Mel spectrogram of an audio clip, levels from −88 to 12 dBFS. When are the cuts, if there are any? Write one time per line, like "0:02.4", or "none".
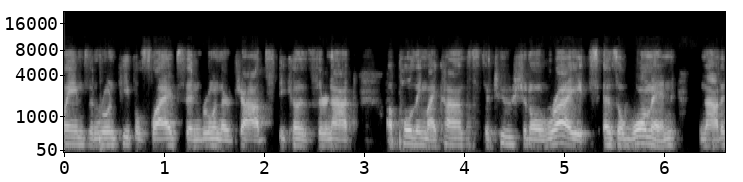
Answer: none

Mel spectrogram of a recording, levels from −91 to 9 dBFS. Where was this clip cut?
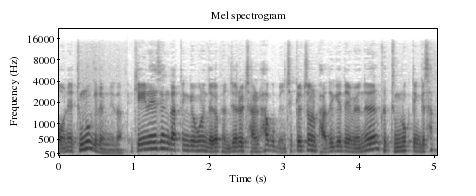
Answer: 0:00.9

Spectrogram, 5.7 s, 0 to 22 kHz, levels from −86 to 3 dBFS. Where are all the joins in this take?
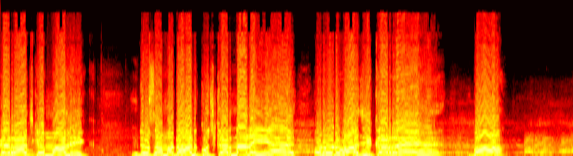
none

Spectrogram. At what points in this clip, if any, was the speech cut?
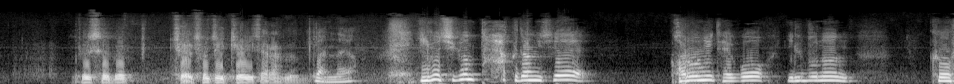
0:04.6

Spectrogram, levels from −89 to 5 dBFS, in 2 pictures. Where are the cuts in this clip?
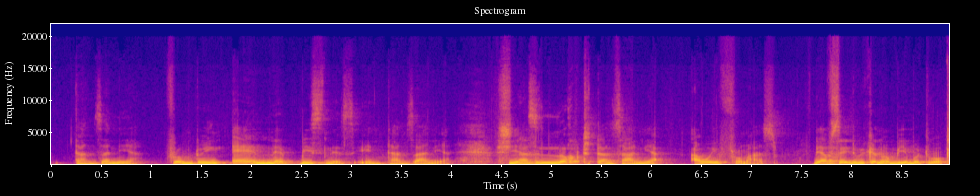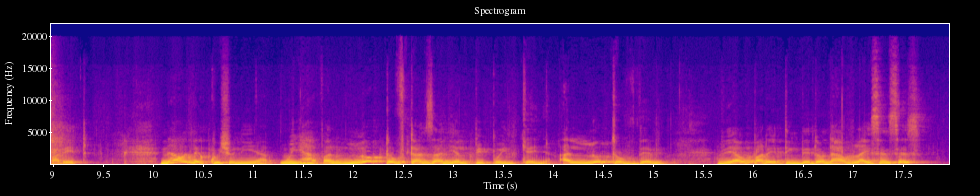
none

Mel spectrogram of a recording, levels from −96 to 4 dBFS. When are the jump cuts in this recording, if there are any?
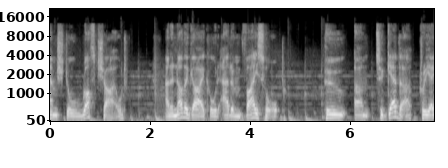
none

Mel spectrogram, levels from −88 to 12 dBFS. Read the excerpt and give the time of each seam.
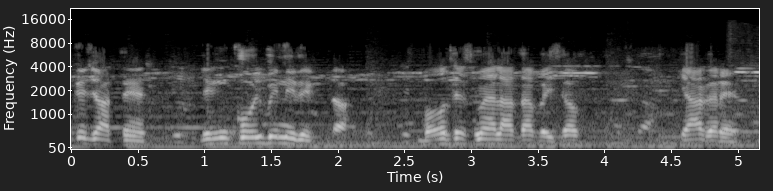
0:02.5

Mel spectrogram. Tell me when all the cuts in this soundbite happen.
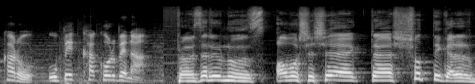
0:01.6

